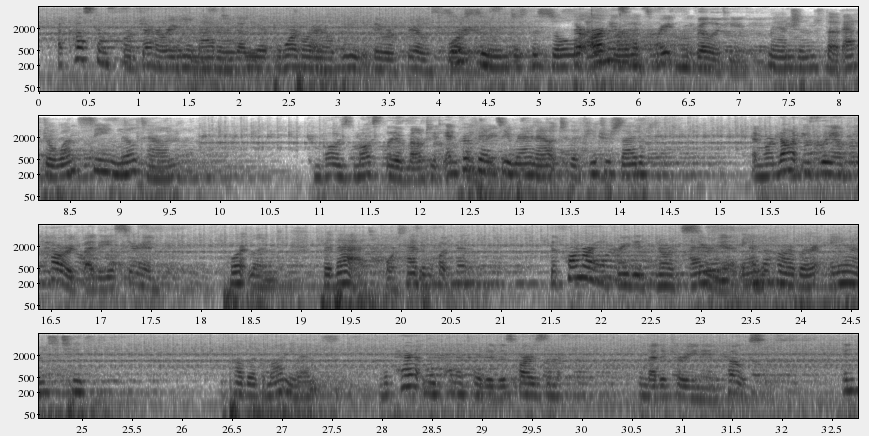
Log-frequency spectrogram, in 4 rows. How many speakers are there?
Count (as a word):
two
